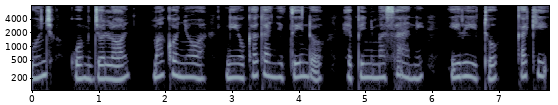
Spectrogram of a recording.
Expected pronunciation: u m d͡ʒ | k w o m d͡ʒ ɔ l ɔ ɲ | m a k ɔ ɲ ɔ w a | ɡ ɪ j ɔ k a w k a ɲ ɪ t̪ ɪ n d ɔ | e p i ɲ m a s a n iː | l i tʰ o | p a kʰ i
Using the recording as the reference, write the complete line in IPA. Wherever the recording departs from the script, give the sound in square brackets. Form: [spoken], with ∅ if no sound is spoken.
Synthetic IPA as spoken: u [ɲ] d͡ʒ | k w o m d͡ʒ ɔ l ɔ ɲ | m a k ɔ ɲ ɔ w a | [ŋ] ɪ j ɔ k a [∅] k a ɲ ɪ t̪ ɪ n d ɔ | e p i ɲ m a s a n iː | [ɾ] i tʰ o | [k] a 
